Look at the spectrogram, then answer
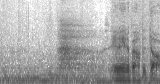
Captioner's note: Heep sighs deeply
